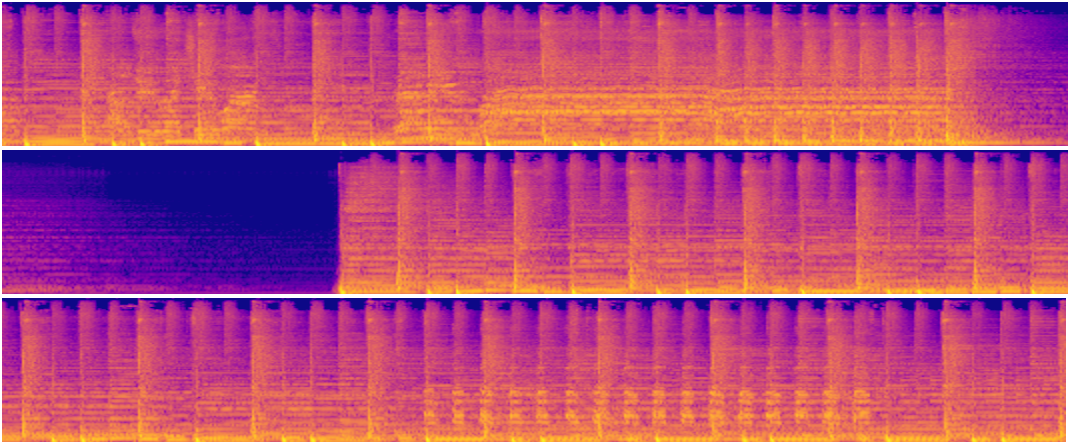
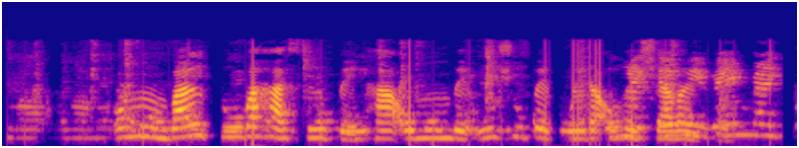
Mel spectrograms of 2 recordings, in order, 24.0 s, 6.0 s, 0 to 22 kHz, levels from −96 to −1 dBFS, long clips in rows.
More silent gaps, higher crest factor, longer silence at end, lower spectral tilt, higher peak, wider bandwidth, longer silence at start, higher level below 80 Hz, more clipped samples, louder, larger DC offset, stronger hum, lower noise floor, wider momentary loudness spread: neither; second, 16 dB vs 22 dB; about the same, 0 s vs 0.1 s; about the same, -5 dB/octave vs -4 dB/octave; about the same, 0 dBFS vs 0 dBFS; first, over 20 kHz vs 7.8 kHz; about the same, 0 s vs 0.1 s; first, -22 dBFS vs -62 dBFS; neither; first, -16 LUFS vs -20 LUFS; neither; neither; first, -67 dBFS vs -42 dBFS; second, 4 LU vs 13 LU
